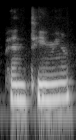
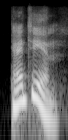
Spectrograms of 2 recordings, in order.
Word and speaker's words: Pentium: Um, Arduino Uno or Intel preentium. Oh, sorry, I don't know how to pronounce it. Pentium.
